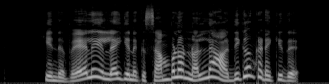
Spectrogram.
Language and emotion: Tamil, happy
